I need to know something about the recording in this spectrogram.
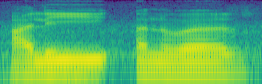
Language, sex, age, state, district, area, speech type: Urdu, male, 18-30, Delhi, South Delhi, urban, spontaneous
